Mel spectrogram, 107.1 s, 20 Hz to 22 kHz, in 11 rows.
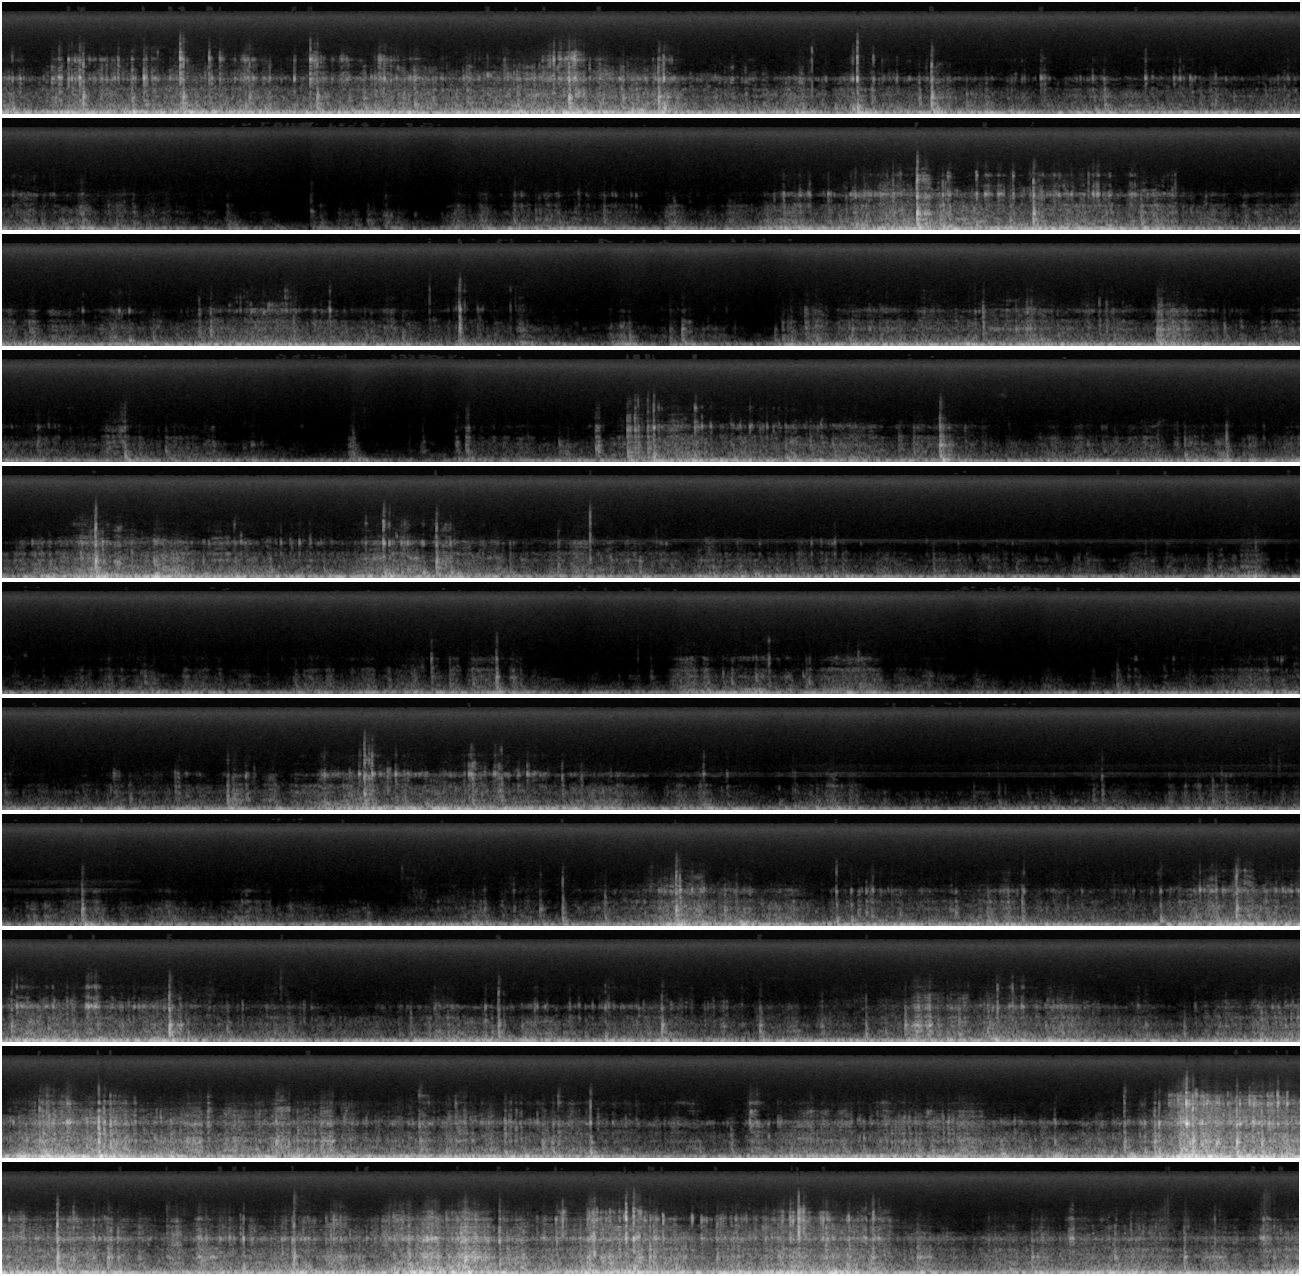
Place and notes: Šlavantai, Lithuania - A pile of cut branches rustling
Dual contact microphone recording of a pile of cut branches, softly brushing against each other. When the wind intensifies, branches rustle louder.
Lazdijų rajono savivaldybė, Alytaus apskritis, Lietuva, 7 June 2020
